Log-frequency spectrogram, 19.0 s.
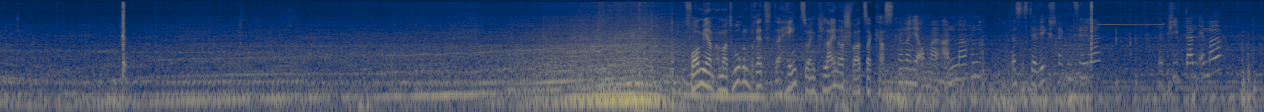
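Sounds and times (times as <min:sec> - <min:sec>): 
old car engine running: 0:00.0 - 0:18.9
speech: 0:10.4 - 0:16.6, 0:17.4 - 0:18.8.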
